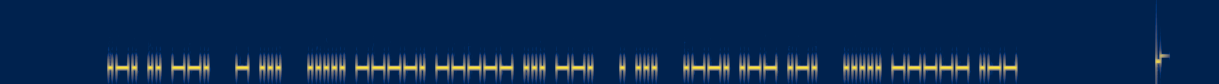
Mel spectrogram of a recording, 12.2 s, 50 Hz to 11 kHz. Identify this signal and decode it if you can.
Morse code, heard as a keyed tone, about 30 wpm, 700 Hz. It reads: RIG TS 590SG ES PWR 50W
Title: Practice QSO - Exchange 2 - Info - 30wpm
